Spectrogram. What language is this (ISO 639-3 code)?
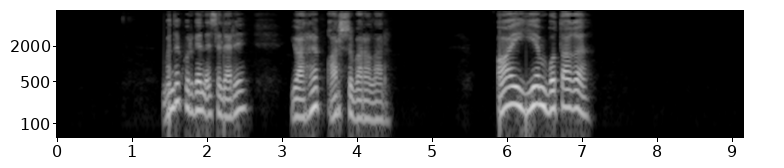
bak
